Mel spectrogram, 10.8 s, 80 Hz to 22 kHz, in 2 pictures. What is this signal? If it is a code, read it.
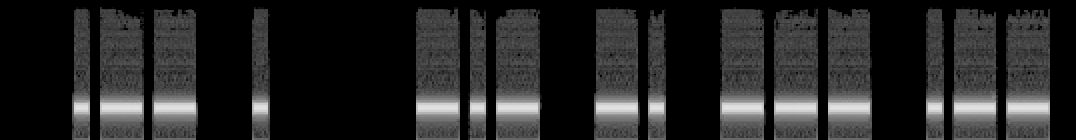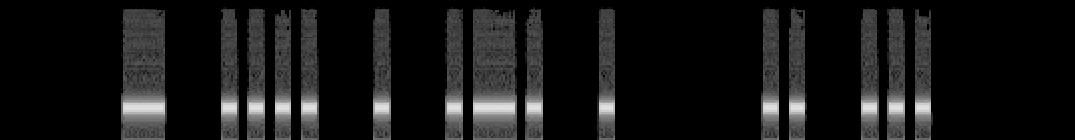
Morse code, heard as a keyed tone, about 18 wpm, spaced as for 15 wpm, 1000 Hz. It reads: WE KNOW THERE IS
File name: qotdfiles / 15wpm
